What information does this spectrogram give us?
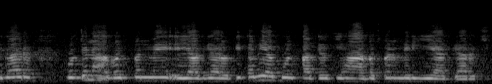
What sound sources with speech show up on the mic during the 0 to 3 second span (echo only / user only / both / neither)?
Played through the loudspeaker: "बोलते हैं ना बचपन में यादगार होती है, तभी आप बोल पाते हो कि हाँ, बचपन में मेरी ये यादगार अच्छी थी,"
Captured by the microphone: echo only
